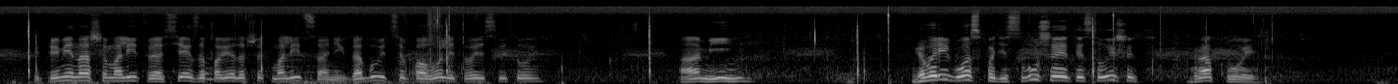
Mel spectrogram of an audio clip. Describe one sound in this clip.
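A man calls out loudly in short, rhythmic phrases outdoors.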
